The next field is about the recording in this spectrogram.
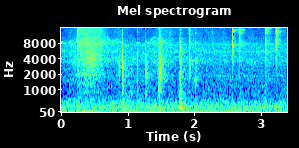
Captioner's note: mouse clicks; keyboard typing; mouse clicks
